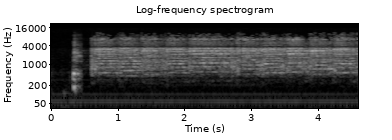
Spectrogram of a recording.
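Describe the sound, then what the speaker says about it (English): A phone ringtone plays as a sustained, busy electronic melody after a brief burst of noise at the start, fairly close and with no talking over it. "That's your ringtone."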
